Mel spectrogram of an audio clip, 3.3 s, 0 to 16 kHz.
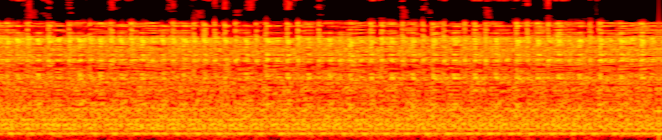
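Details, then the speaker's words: Extreme-pressure friction test of diesel fuel with Bitron treatment, load raised to about 200-250 lb, where plain diesel failed near 50 lb: steady, even hum growing quieter with no scraping or seizing; smooth running under load. "we're up that now to about 200 lb 250 lb of weight you can hear it's actually getting quieter and quieter the longer we go in this test"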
